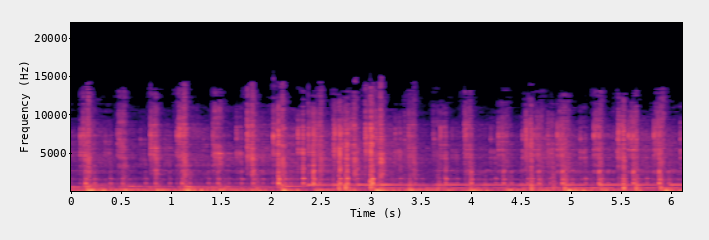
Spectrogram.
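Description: Dancers' bare feet stamp rhythmically on a wooden stage.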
